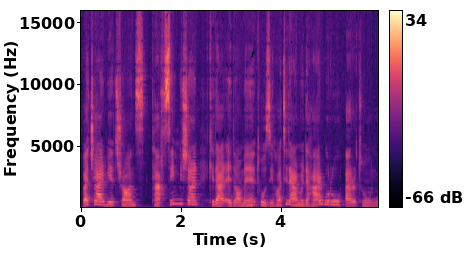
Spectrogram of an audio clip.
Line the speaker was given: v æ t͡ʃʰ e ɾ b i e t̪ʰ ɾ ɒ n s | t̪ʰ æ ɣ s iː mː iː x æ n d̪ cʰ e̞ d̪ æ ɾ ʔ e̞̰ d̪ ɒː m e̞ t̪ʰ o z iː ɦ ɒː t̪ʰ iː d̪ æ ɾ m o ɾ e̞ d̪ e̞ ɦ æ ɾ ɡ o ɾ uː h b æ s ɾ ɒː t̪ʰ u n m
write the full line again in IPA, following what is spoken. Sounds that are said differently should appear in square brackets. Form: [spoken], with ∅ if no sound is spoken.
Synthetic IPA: v æ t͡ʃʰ [æ] ɾ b i e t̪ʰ ɾ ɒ n s | t̪ʰ æ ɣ s iː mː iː [ʃ] æ n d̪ cʰ e̞ d̪ æ ɾ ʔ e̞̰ d̪ ɒː m e̞ t̪ʰ o z iː ɦ ɒː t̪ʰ iː d̪ æ ɾ m o ɾ e̞ d̪ e̞ ɦ æ ɾ ɡ o ɾ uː h b æ [∅] ɾ ɒː t̪ʰ u n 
